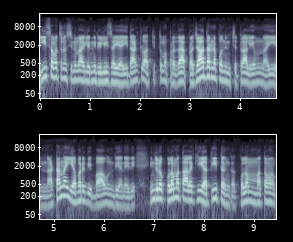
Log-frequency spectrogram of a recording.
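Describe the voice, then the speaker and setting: A man's voice: medium pitch, sharp tone. A man delivering an opinion commentary, arguing emphatically with rhetorical questions. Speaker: political commentator.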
